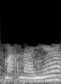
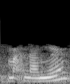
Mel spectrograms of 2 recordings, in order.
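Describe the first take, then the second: Both takes have the same delivery.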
